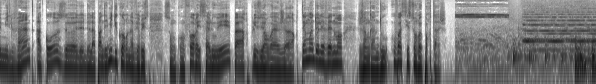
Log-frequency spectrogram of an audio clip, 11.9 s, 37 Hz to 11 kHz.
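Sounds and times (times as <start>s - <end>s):
speech: 0.0s - 9.2s
horn of a train leaving the station at Lubumbashi: 10.4s - 11.9s.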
